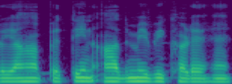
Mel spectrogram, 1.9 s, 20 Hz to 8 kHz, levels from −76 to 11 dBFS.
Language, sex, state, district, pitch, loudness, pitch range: Hindi, male, Jharkhand, Garhwa, 120 Hz, -15 LUFS, 120-125 Hz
